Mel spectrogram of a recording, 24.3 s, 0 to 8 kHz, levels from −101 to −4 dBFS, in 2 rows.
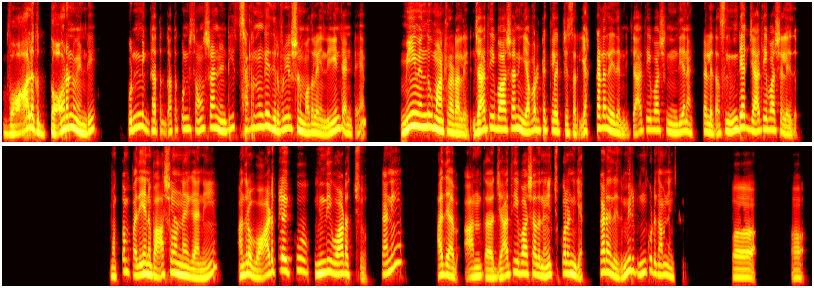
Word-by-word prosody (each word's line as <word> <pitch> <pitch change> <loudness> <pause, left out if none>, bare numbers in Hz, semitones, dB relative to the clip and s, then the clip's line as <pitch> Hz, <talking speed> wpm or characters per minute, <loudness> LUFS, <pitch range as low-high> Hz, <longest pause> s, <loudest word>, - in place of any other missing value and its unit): వాళ్ళకి 150 - +4 0.2
దారుణం 210 +3 +4
ఏండి. 135 +7 -1 0.5
కొన్ని 215 +8 -1
గత, 165 0 0
గత 150 - -6
కొన్ని 195 0 -3
సంవత్సరాలు 200 +1 0
నుండి 160 +5 -2 0.2
సడెన్‌గా 215 +6 -1
ఇది 180 - +2
రివల్యూషన్ 180 -1 +2
మొదలైంది. 125 -4 -2
ఏంటంటే 160 - -4 0.7
మేవెందుకు 225 0 +5
మాట్లాడాలి? 135 -8 +3 0.2
జాతీయ 190 +7 +4
భాషని 190 +2 +4
ఎవరు 170 +3 0
డిక్లేర్ 160 -3 -2
చేశారు? 125 -3 -4
ఎక్కడ 210 +8 +2
లేదండి. 130 -10 -3
జాతీయ 175 +3 -4
భాష 175 0 -2
హిందీ 135 +2 -2
అని 150 - -3
ఎక్కడ 150 - -7
లేదు. 125 0 -2
అసలు 150 +3 -1
ఇండియాకి 195 +1 +3
జాతీయ 180 +5 +1
భాషే 165 -6 0
లేదు. 105 - -7 1.9
మొత్తం 180 +11 -5
15 165 +2 +3
భాషలు 170 +4 0
ఉన్నాయి 155 -4 +2
గానీ 115 +3 -1 0.5
అందులో 175 +3 +3
వాడుకలో 215 - +2
ఎక్కువు 225 +1 -6 0.2
హిందీ 195 +4 +3
వాడచ్చు. 175 -2 0 0.3
కానీ 210 - 0 0.7
అదెవ్ 160 -6 +1 0.2
అంత 140 +1 -3 0.2
జాతీయ 160 +9 -1
భాష 180 -1 +3
అది 160 - -1
నేర్చుకోవాలని 170 +4 -1
ఎక్కడా 205 +1 -1
లేదు. 120 -3 -5
మీరు 225 +1 -1
ఇంకోటి 200 -2 -5
గమనించండి. 155 -5 -8 0.7
వా 125 - -1 0.9
ఆహ్, 120 - -7
175 Hz, 145 wpm, -24 LUFS, 145-195 Hz, 1.9 s, మేవెందుకు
